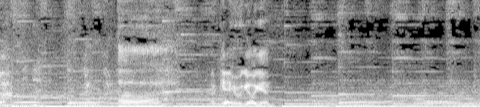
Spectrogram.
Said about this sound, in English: Can I get more chimes in my ear?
